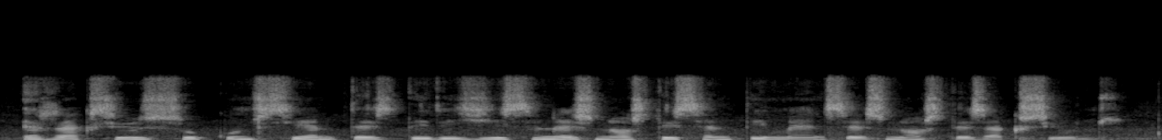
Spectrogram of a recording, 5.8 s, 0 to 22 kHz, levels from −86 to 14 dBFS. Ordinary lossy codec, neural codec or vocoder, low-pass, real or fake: Opus, 64 kbps; vocoder, 22.05 kHz, 80 mel bands, WaveNeXt; 9.9 kHz; fake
